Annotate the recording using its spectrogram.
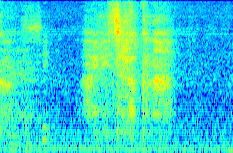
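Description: Soft whispered speech, breathy and unvoiced, in short phrases, over a faint steady low hum.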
